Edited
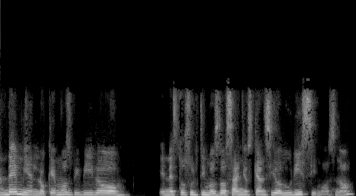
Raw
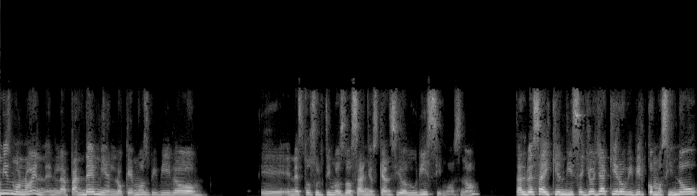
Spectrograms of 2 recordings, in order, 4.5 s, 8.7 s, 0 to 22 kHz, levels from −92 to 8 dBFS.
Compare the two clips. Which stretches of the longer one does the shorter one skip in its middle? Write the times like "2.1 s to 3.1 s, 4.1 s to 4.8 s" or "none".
3.0 s to 3.6 s

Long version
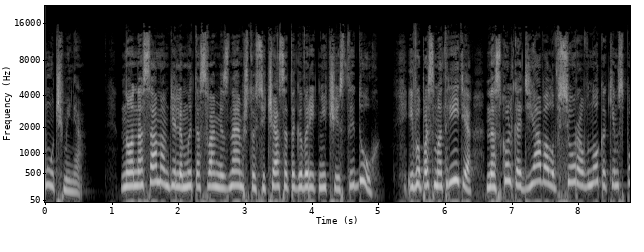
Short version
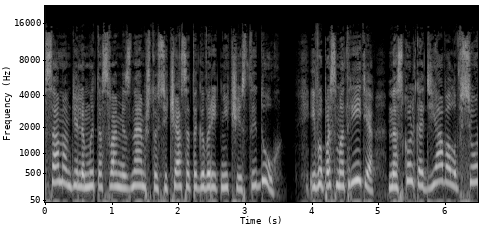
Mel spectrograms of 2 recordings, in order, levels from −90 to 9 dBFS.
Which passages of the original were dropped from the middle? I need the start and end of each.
none

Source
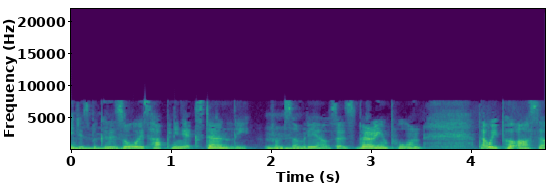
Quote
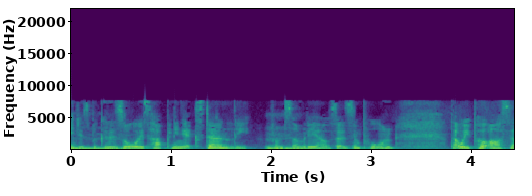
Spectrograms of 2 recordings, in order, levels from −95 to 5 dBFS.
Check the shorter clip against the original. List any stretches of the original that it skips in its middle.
2.8 s to 3.1 s

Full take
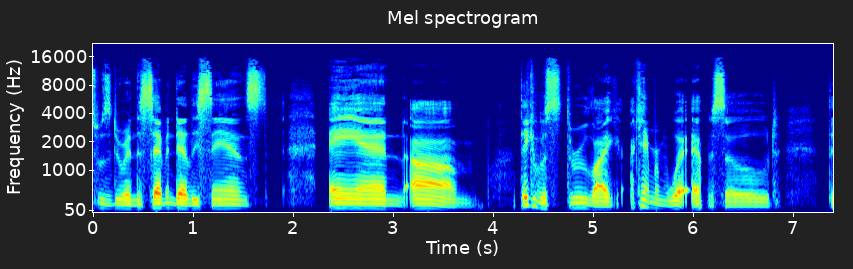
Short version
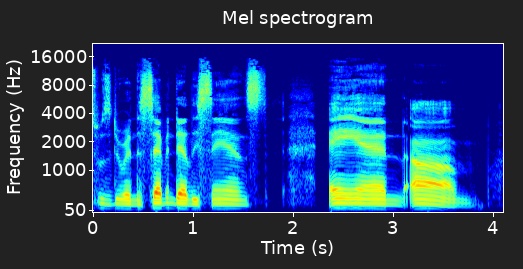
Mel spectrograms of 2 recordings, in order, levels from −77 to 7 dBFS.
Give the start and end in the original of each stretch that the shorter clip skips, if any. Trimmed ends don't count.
none

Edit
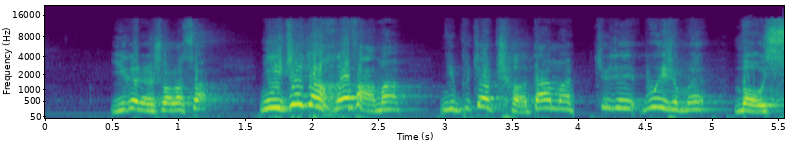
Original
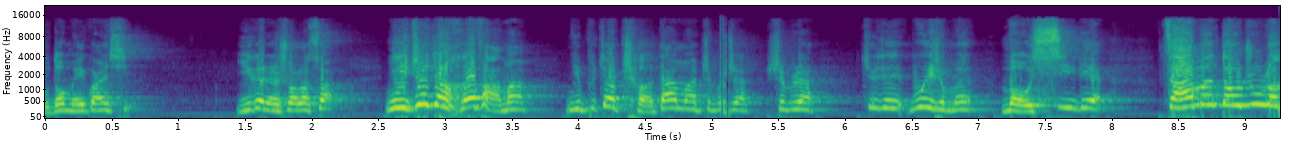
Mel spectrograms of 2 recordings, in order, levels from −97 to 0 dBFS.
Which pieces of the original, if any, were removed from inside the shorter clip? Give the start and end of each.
4.9 s to 6.0 s

